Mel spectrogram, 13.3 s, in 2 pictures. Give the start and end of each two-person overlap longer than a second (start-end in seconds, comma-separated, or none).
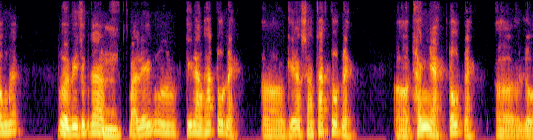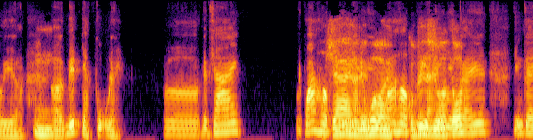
10.7-12.6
